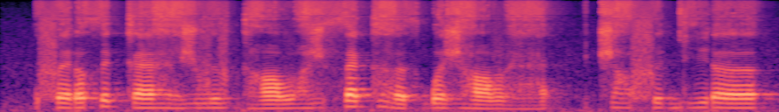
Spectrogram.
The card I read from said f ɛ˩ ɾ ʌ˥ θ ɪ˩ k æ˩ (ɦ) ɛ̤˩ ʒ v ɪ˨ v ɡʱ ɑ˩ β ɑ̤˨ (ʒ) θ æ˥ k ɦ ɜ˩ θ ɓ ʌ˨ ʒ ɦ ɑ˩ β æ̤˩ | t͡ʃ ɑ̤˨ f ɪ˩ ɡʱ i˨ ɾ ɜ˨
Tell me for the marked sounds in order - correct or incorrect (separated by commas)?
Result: correct, correct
